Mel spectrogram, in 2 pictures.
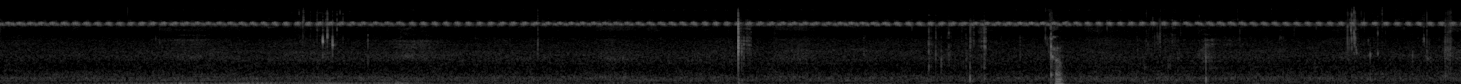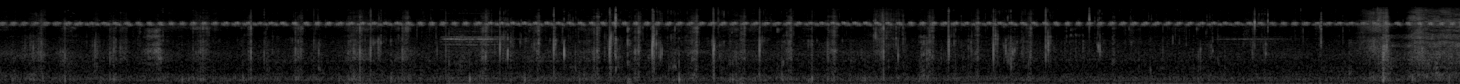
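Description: Hand-eating sounds of rice and mutton curry: fingers mixing rice on a plate, chewing and lip smacks, heard as short sharp clicks that grow busier in the second half. A steady high-pitched trill runs underneath.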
